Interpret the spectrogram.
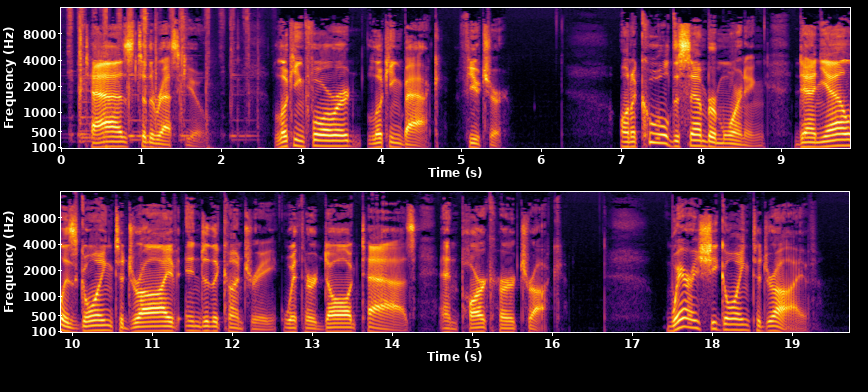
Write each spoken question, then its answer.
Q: Where is she going to drive?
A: She is going to drive into the country.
